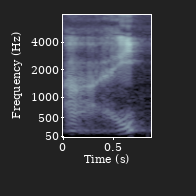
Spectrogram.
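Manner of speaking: low dipping I, third tone. Shown as a demonstration. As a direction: sink I low then let it rise. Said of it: "the third tone in Chinese".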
